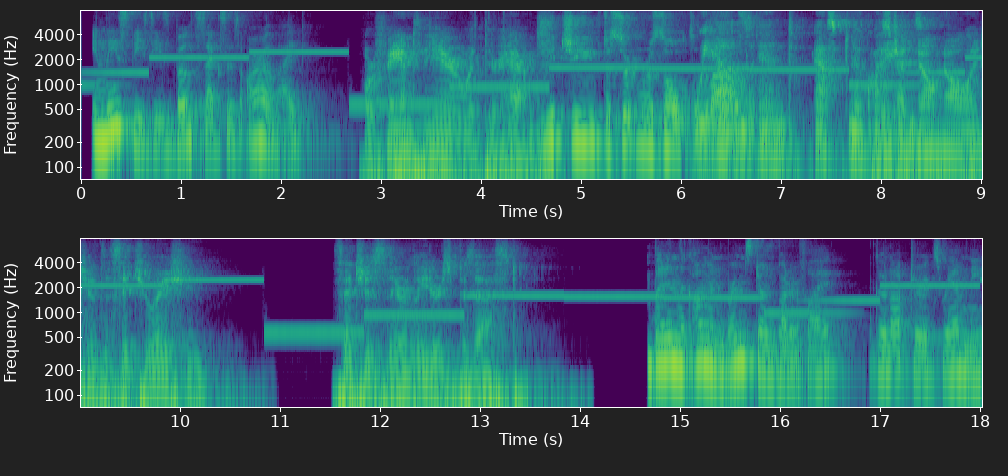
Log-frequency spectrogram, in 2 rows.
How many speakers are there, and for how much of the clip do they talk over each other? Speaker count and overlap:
four, about 9%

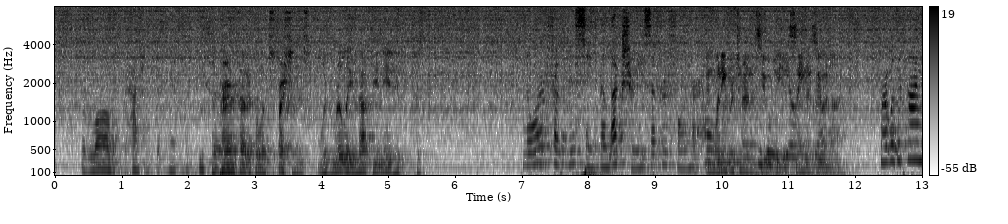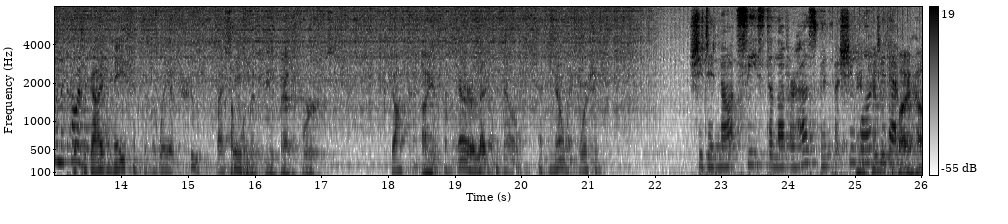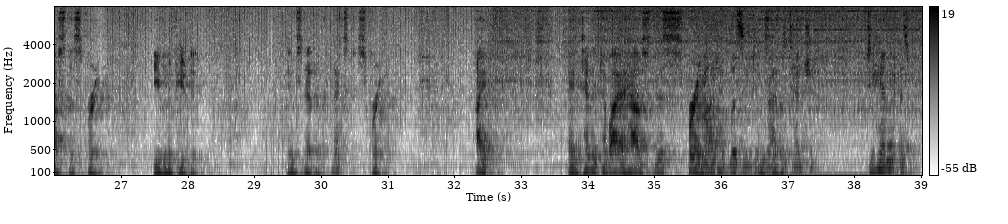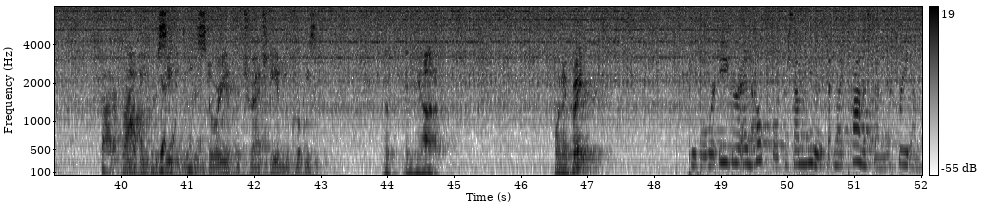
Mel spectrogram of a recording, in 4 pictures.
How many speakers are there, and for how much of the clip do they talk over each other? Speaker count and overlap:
five, about 15%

